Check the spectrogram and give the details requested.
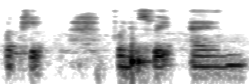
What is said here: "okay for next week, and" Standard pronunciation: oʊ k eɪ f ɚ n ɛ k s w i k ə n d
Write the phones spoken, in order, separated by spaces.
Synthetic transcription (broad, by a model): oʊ k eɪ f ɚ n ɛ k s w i ə n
